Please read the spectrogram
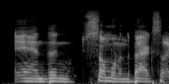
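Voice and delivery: ordinary talk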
